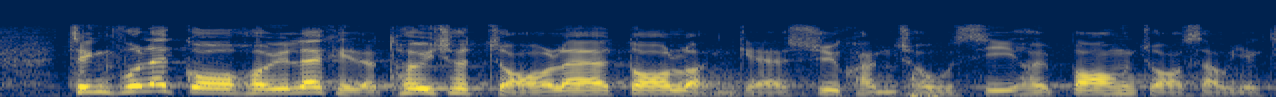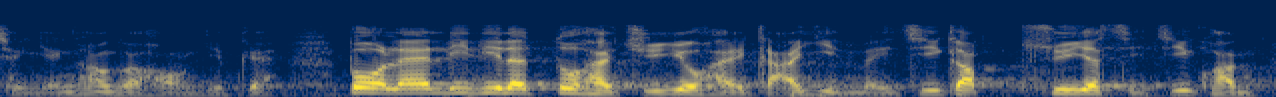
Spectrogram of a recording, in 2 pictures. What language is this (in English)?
Cantonese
